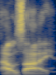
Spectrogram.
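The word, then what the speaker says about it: Ao Dai: Okay, that Ao Day, pronounced Ao Zai.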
